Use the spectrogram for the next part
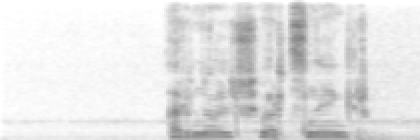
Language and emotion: Russian, neutral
